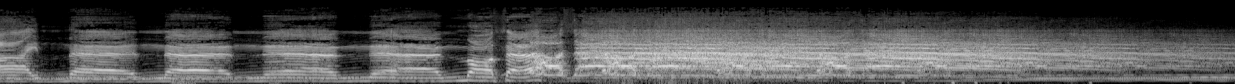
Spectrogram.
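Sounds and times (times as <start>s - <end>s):
speech: 0.3s - 6.4s
person screaming loudly: 5.3s - 11.2s.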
